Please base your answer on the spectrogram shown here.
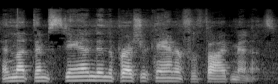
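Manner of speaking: ordinary talk, nothing marked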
